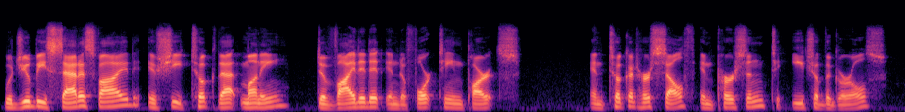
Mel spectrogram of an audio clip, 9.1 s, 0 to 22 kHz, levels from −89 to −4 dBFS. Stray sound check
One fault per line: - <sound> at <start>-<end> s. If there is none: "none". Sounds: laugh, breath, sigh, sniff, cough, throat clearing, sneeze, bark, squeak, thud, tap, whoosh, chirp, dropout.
none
